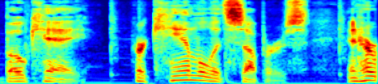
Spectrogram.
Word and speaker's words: Bucket: Her insistence that her surname be pronounced bouquet, her camelid suppers, and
